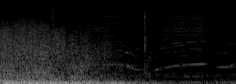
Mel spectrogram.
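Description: Explosion-like noise from a cartoon soundtrack, loud at first and dying away over about two seconds, with faint gliding tones near the end.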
